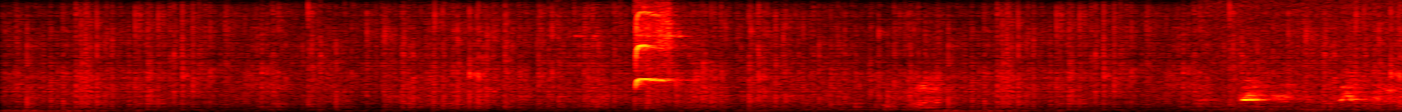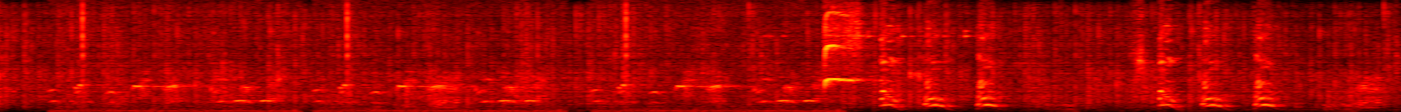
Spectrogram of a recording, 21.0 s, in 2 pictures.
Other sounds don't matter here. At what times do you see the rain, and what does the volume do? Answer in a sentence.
You can hear the rain from 0.0 to 20.9 s, at a steady volume.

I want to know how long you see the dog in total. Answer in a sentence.
The dog can be heard for 12 seconds in total.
